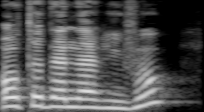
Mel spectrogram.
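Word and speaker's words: Antananarivo: C'est Antonana Rivot qui se prononce peut-être pas comme ça. Non, franchement, tu l'as très bien prononcé. C'est juste le ha qui devient un O.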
